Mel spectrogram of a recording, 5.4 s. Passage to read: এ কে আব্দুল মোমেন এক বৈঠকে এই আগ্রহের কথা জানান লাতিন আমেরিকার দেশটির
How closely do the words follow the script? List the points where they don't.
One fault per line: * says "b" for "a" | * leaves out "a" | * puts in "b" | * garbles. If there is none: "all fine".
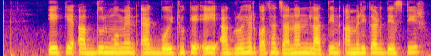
all fine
